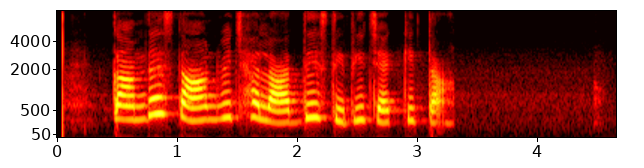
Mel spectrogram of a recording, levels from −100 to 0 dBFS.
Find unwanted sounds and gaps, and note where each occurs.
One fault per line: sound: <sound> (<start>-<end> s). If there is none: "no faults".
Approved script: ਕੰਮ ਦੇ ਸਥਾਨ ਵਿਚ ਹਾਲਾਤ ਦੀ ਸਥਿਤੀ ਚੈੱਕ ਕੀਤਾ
no faults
